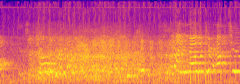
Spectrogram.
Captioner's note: laughter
